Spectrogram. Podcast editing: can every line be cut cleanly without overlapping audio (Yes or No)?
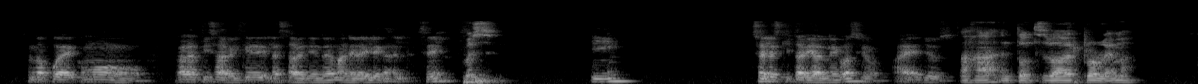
Yes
